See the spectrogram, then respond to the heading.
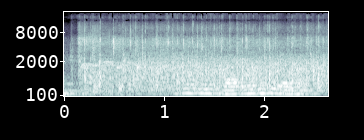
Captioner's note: applause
